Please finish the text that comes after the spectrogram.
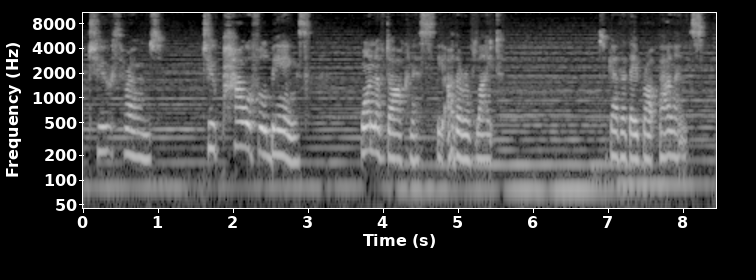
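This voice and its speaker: A woman's voice: medium pitch, natural voice. A woman playing a defiant, questioning young Jedi apprentice in a dramatic audio drama. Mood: solemn. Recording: music playing behind the voice.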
